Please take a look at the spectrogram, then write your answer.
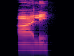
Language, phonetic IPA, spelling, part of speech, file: Russian, [ˈalʲɪ], али, conjunction, Ru-а́ли.ogg
- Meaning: or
